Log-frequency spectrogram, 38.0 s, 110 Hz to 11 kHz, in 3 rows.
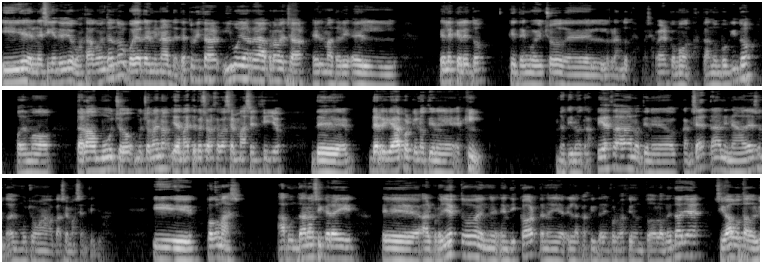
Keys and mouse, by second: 0.2-37.9 middle drag.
